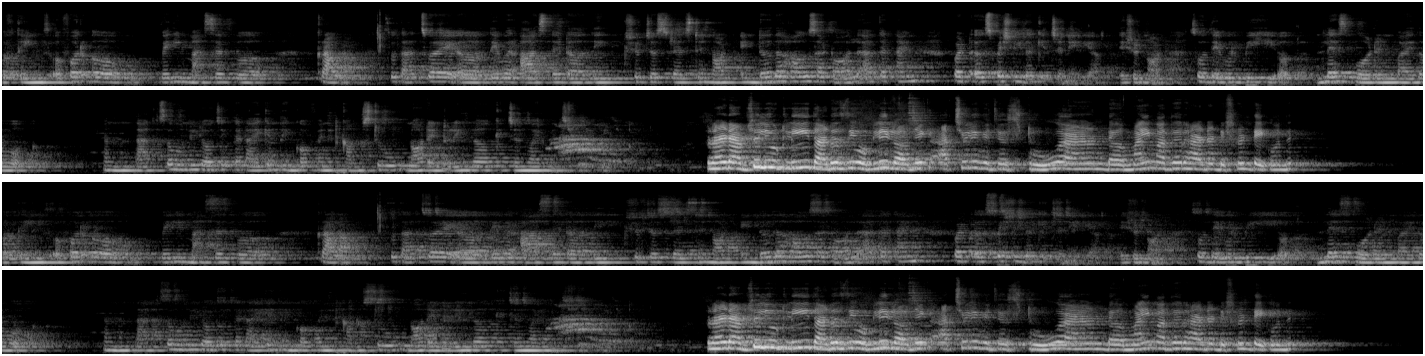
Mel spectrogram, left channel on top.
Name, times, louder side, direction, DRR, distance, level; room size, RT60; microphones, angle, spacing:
voice 1, 0.0-2.6 3.2-3.5 3.9-14.4 15.2-20.3, left 1 dB, 90° left, 0 dB, 6.2 m, -29 dB
voice 2, 19.7-20.6 21.3-27.1, left 1 dB, 20° left, 9 dB, 1.4 m, -19 dB
30.0 x 14.0 x 8.5 m, 1.3 s
head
